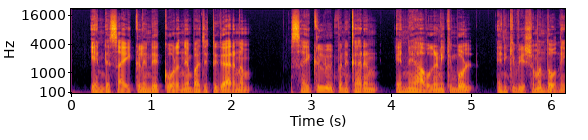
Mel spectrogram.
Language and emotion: Malayalam, sad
